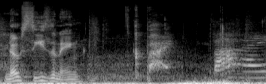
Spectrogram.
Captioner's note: whispering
